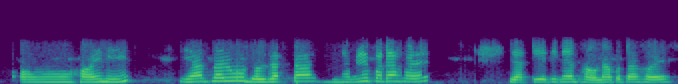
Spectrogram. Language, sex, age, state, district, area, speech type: Assamese, female, 18-30, Assam, Dhemaji, urban, conversation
